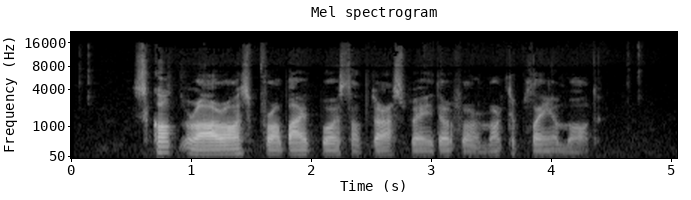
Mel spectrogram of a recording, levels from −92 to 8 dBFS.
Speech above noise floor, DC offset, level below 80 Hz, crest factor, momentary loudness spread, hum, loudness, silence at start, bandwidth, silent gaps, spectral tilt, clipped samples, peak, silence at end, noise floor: 37 dB; under 0.1%; -76 dBFS; 22 dB; 17 LU; none; -28 LUFS; 0.55 s; 16.5 kHz; none; -3 dB/octave; under 0.1%; -6 dBFS; 0.75 s; -65 dBFS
